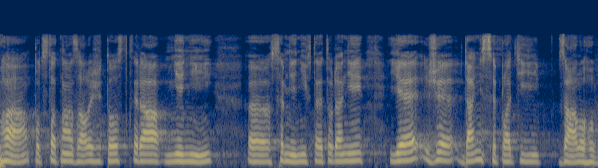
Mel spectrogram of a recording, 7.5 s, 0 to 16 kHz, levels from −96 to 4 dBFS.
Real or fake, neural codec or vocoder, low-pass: fake; codec, 16 kHz, 16 kbps, FreqCodec, smaller model; 7.2 kHz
